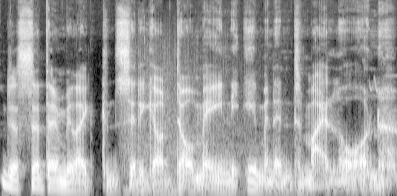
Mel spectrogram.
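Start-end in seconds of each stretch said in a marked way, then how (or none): 1.0-3.8 very low, slow, drawn-out voice. Voice-acting a line for chat in Wormtongue voice. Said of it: "I just I can voice act it".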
